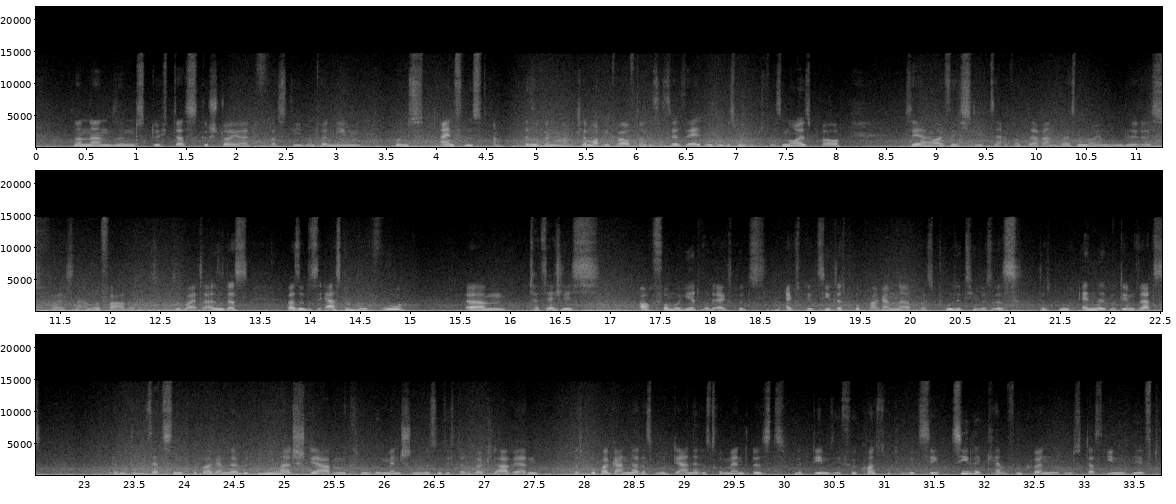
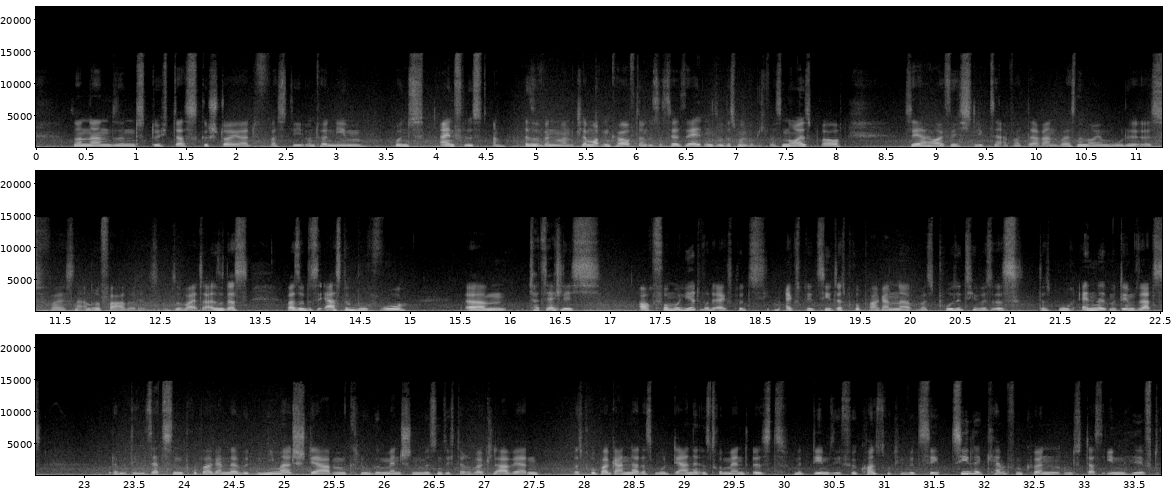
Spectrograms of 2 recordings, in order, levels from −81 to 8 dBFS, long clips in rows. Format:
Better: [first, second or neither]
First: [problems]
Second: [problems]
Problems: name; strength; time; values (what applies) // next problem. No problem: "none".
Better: second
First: wind noise on the microphone; heavy; 8 dB below the speech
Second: wind noise on the microphone; occasional gusts; 15 dB below the speech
